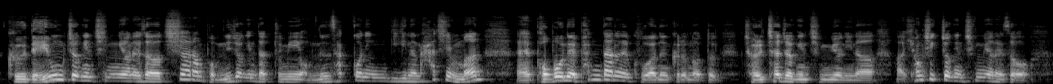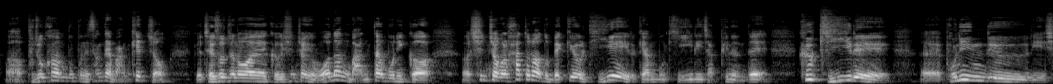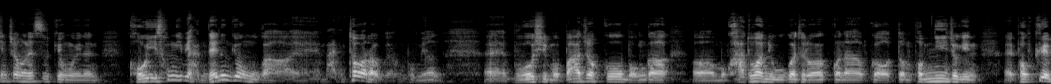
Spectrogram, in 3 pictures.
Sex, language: male, Korean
